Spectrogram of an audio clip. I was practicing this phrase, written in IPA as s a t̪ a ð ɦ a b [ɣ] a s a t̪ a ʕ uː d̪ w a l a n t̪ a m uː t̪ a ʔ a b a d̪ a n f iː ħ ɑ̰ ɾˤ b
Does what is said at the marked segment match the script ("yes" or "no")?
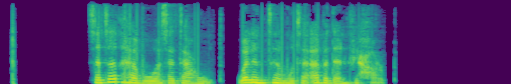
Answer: no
